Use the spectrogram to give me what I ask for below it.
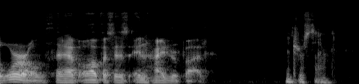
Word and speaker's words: Hyderabad: I went to Hyderabad. Oh, Hyderabad. Is that how you say that? Yep. It's got a lot of syllables in there to like Yes.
